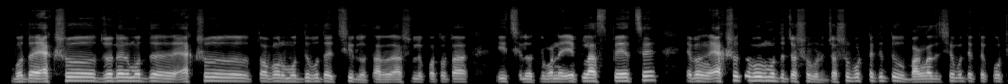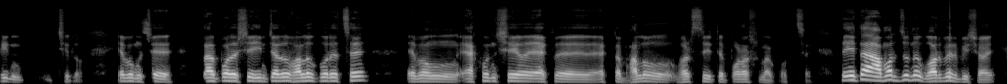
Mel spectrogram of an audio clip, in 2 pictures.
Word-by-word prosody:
বোধহয় 140 +1 +3
১০০ 175 - -3 0.3
জনের 165 +1 +3
মধ্যে, 160 0 +1 0.3
১০০ 175 - -5 0.5
তমর 150 0 -1
মধ্যে 145 +2 -4
বোধহয় 150 0 -2
ছিল। 155 -7 -5
তার 120 - -1 0.2
আসলে 135 +2 -10
কতটা 135 +1 -3 0.4
ই 145 - -2
ছিল - - -10
কি - - -15
মানে, 140 -1 0 0.2
A+ 155 -1 +4
পেয়েছে 165 +3 +1 0.4
এবং 150 -1 +1 0.2
১০০ 190 - -1
তমর 180 -1 +3
মধ্যে 155 -2 -2
যশোর 145 - -2
বোর্ড 120 -3 -7
এ। - - -23
যশোর 175 - -3
বোর্ডটা 165 +1 -4
কিন্তু 175 0 -3 0.2
বাংলাদেশের 130 +4 -1
মধ্যে 155 +1 -6
একটা - - -7
কঠিন 150 -2 -6 0.5
ছিল। - - -13 0.5
এবং 155 +1 +1
সে, - - +1 0.5
তারপরে 160 +1 +6
সে 175 - +1
ইন্টারও 165 +3 +3
ভালো 165 +3 +6
করেছে 165 +2 +2 0.6
এবং 140 +1 +1 0.4
এখন 160 +5 -3
সে 160 - 0
অয় 140 -1 +2
একটা 140 +1 -6 0.4
একটা - - -6
ভালো 135 +5 +1 0.3
ভার্সিটি 125 +2 -4
তে - - -1
পড়াশোনা 115 -4 -5
করছে। - - -18 0.3
তো - - -18
এটা 225 - +5 0.2
আমার 210 +2 +4
জন্য 215 -1 +2
গর্বের 150 +3 +4
বিষয় 110 -2 -5
150 Hz, 170 wpm, -23 LUFS, 135-165 Hz, 0.6 s, তারপরে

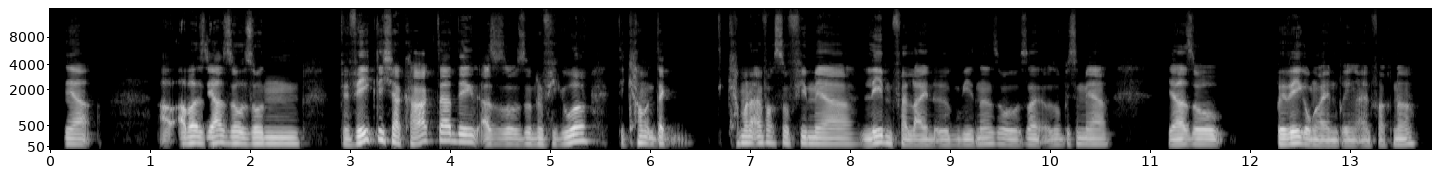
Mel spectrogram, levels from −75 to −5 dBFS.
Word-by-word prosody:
Ja, 100 -2 +1 0.6
a - - -3
aber 120 +2 +6
ja, 120 +3 +5
so 115 -2 +2
so 110 +2 +2
'n 110 -1 0 0.3
beweglicher 155 - +3
Charakter 160 +2 +3
den 145 -3 +2
also, 100 0 -2
so 110 +2 -3
'ne 100 +1 -2
Figur, 125 +11 +3 0.3
die - - -10
kann 125 - -1
man 110 - -2
da - - +3 0.6
kann 120 - -6
man 125 - +4
einfach 125 0 -1
so 115 0 -3
viel 115 +2 -3
mehr 105 -2 +1
Leben 115 +5 +2
verleihen 90 -2 -2
irgendwie, 90 +1 -5
ne, 105 +1 -3
so 100 -4 -4
sei 95 +1 -3
so 90 +2 -7
'n - - -9
bisschen 100 +2 -7
mehr, 100 -1 -2 0.6
ja, 95 +2 +3
so 100 -1 0 0.5
Bewegung 100 -2 +4
reinbringen 85 0 -3
einfach, 85 +1 -8
ne? 100 +4 -2
105 Hz, 175 wpm, -25 LUFS, 95-115 Hz, 0.6 s, aber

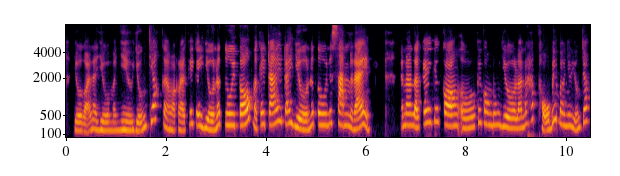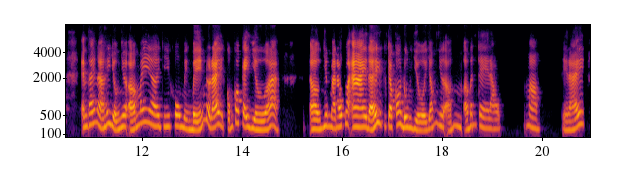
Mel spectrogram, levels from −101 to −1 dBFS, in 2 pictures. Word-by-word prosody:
dừa 170 -2 -1
gọi 160 +2 -3
là 200 -2 -3
dừa 180 -1 -2
mà 170 0 -7
nhiều 175 0 -2
dưỡng 170 +8 -2
chất, 395 +2 -1
à, 250 -8 -3
hoặc 180 -1 -6
là 170 -1 -1
cái 305 +1 -4
cây 270 -4 +1
dừa 185 -3 +3
nó 280 - +2
tươi 280 -1 +1
tốt 295 +9 +7
mà - - 0
cái 290 0 -3
trái 320 +6 +3
trái 310 +1 0
dừa 195 -5 +3
nó 290 - -3
tươi 280 -1 +1
nó 305 +2 -5
xanh 285 -3 +2
rồi 230 - -2
đấy. 205 +9 +5 0.7
Cho 245 - -7
nên 275 0 +1
là 235 -2 +5
cái 315 +2 +2
cái 355 0 -4
con, 270 -2 +5
ừ, 210 - -4 0.2
cái 335 - -7
con 290 -2 -3
đuông 285 -1 -4
dừa 230 -4 +1
là 220 +1 0
nó 285 +4 -6
hấp 415 0 -7
thụ - - +1
biết 410 +1 -2
bao 300 -3 -3
nhiêu 265 -1 -3
dưỡng 215 +6 -5
chất. 350 +1 -1 0.3
Em 235 +2 -2
thấy 295 +3 0
nè, 255 -8 +1
thí 305 - -2
dụ 210 -9 0
như 245 +6 0
ở 190 -4 +2
mấy, 330 +6 -4
ơ, 270 -3 +1
như 250 0 -5
khu 260 -1 +2
miền 205 -5 -3
biển 180 - +1
đồ 335 - +1
đấy, 260 +4 +4
cũng 210 +4 -6
có 325 -1 0
cây 240 -2 +1
dừa 190 0 +1
á, 270 0 +1 0.6
ừ, 195 0 +3
nhưng 260 0 -2
mà 215 -1 +1
đâu 245 +3 +1
có 300 - 0
ai 245 -2 +7
để 270 - +4
cho 245 -2 +3
có 285 +5 -2
đuông 235 -1 +1
dừa 175 -4 0
giống 230 +9 -5
như 260 -3 -5
ở 165 - -5 0.2
ở 180 +3 -4
Bến 275 +4 -7
Tre 240 -6 -6
đâu, 200 -1 -8 0.4
đúng 270 +2 -17
hông? 220 -3 -4 0.5
Thì 180 - -8
đấy, 225 +12 -1
250 Hz, 255 wpm, -24 LUFS, 200-285 Hz, 0.7 s, tốt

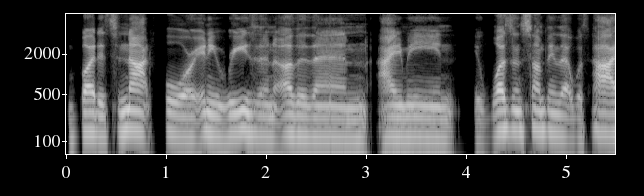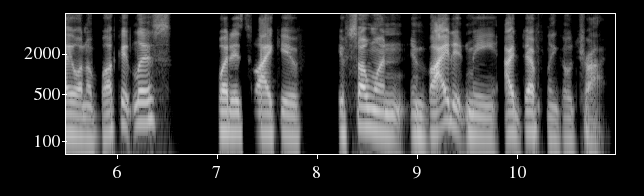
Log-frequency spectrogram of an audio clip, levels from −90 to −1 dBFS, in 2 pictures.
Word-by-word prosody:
but 135 -2 +4
it's 120 +2 -5
not 145 +1 +5
for 120 -3 -1
any 130 0 +1
reason 125 0 -1
other 120 0 0
than 110 -1 -2
I 115 0 +2
mean, 110 -3 -3 0.2
it 105 -1 -12
wasn't 145 +1 +1
something 145 -3 -1
that 120 -3 -3
was 110 -2 -11
high 130 -1 +5
on 120 -2 -1
a - - -4
bucket 130 +5 -2
list, 190 +2 0 0.5
but 140 -1 +3
it's 135 0 -2
like 130 -1 +3
if 125 -3 -3 0.4
if 130 -1 -7
someone 150 -6 +1
invited 130 - +3
me, 115 -3 -5
I'd 130 -2 +3
definitely 130 -5 -2
go 110 +3 -12
try, - - -8
125 Hz, 175 wpm, -25 LUFS, 115-135 Hz, 0.5 s, not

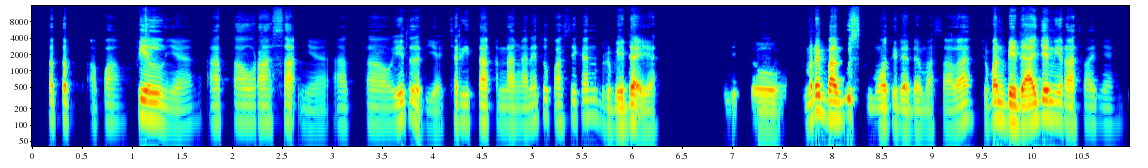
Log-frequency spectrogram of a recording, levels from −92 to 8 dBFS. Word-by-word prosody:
tetep - - -4 0.2
apa, 115 -1 -16
feel-nya 110 -9 +1 0.2
atau 115 0 -12
rasanya 110 -4 -9
atau 105 0 -16
ya 120 - -8
itu - - -4
tadi - - -7
ya, - - -21
cerita 120 -1 -6
kenangannya 105 +1 -10
itu 150 - -11
pasti 120 +1 -11
kan 145 +2 -11
berbeda 105 -4 +3
ya, 95 -1 -5 0.7
gitu. 90 -2 -7 0.2
Sebenarnya 180 -1 +5
bagus 155 +4 -1
semua 105 0 -6
tidak - - -2
ada 95 - -9
masalah. 95 +4 -6
Cuman 135 0 +3
beda 120 -1 +7
aja 150 - 0
nih 135 - -4
rasanya. 110 -2 -7
115 Hz, 160 wpm, -22 LUFS, 105-125 Hz, 0.7 s, beda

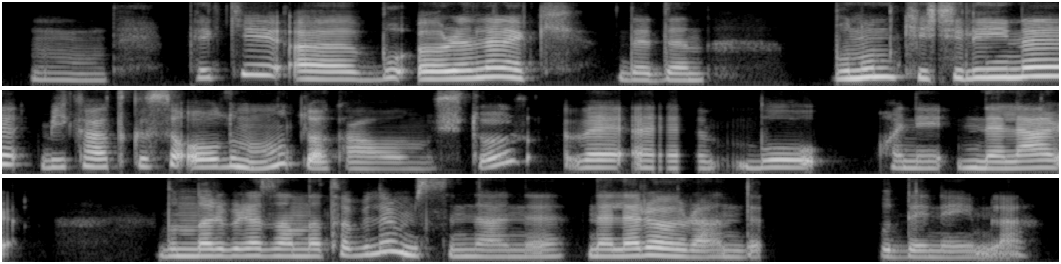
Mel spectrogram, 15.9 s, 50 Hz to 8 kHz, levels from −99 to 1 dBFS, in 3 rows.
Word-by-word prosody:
Hımm. 200 -2 -16 0.4
Peki, 260 +7 -6 0.2
eee, 225 -1 +5
bu, 235 +5 -5
öğrenerek 250 +3 +4 0.2
dedin. 200 -1 -4 0.6
Bunun 265 +4 +5
kişiliğine 280 +3 +4
bir 225 +1 -5
katkısı 240 0 -1
oldu 235 +2 +1
mu? 220 - -1
Mutlaka 190 - -2
olmuştur 180 - -5 0.3
ve, 220 0 +2
eee, 205 -1 -5
bu, 225 - -2 0.2
hani, 205 -1 -7
neler? 205 0 +1 0.7
Bunları 205 0 0
biraz 205 0 0
anlatabilir 205 +8 -2
misin? 220 - -3
Yani, 185 +1 -7
neler 200 +1 +2
öğrendin 185 -5 0 0.6
bu 190 -2 -8
deneyimle? 175 +6 -8
215 Hz, 105 wpm, -27 LUFS, 200-250 Hz, 0.7 s, eee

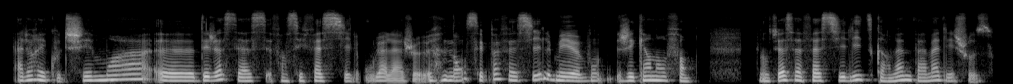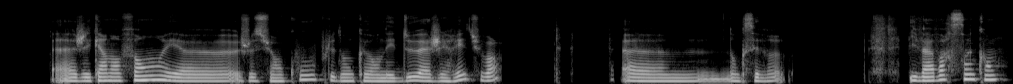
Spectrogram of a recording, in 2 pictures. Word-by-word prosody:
Alors 195 +3 +1
écoute, 190 -1 -1
chez 190 0 +4
moi, 220 +5 +2
heu, 175 -1 +4
déjà 185 +5 +2
c'est 220 -6 -4
assez 165 0 -2
enfin 165 - -7
c'est 155 +2 -4
facile, 165 -2 -1
ouh 85 - -8
là 85 0 +1
là 85 -1 -1
je - - -2 0.3
non, 185 -1 +1
c'est 260 - -3
pas 240 0 -2
facile. 200 +3 0
Mais 180 -3 +4
heu, 160 - +2
bon, 165 +3 -5
j'ai 175 +1 +1
qu'un 195 +3 +3
enfant 180 -6 -1 0.6
donc 155 - -2
tu - - -9
vois, 185 - +6
ça 195 -1 +1
facilite 175 +3 0
quand 160 -3 -2
même 195 +5 +3
pas 160 -5 -2
mal 190 +4 0
les 160 -3 -5
choses, - - -5 0.8
heu, 165 - +1
j'ai 165 0 +2
qu'un 175 +1 +2
enfant 195 +4 +3
et 175 -4 +3
heu, 155 0 0
je 165 - -3
suis 160 -1 -3
en 150 0 0
couple, 215 +4 -4
donc 160 -1 -3
heu, - - +3
on 150 0 +1
est 150 0 +1
2 170 +5 0
à 165 -2 +4
gérer, 155 +7 0
tu 205 -5 -8
vois? 180 +1 -1 1.2
Hem, 155 - -1
donc 80 -1 -3
c'est 165 - -1
vr 160 +1 -5 1.2
Il 185 - +1
va 175 - +5
avoir 215 +5 +1
5 235 -2 0
ans. 215 +1 +1
175 Hz, 190 wpm, -23 LUFS, 155-195 Hz, 1.2 s, vois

